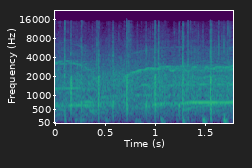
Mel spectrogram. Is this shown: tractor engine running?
no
